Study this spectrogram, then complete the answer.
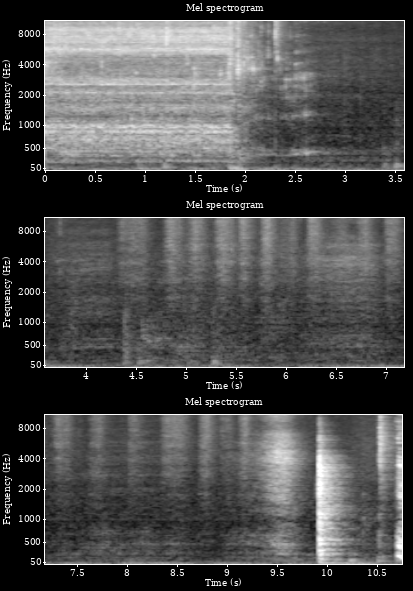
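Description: Tap water runs steadily into a sink for about two seconds, then stops, followed by quieter splashing and rubbing as the face is wetted before a traditional shave.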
